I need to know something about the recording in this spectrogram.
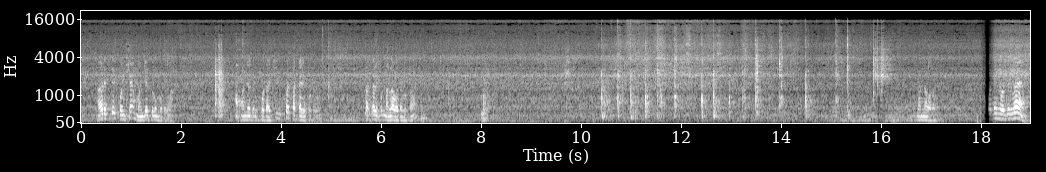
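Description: Onions sizzle steadily in hot oil.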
